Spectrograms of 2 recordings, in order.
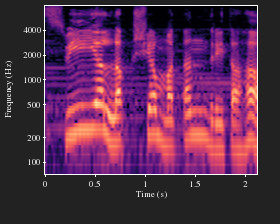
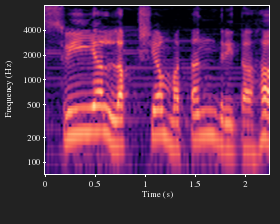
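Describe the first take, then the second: No difference in how they are said.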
